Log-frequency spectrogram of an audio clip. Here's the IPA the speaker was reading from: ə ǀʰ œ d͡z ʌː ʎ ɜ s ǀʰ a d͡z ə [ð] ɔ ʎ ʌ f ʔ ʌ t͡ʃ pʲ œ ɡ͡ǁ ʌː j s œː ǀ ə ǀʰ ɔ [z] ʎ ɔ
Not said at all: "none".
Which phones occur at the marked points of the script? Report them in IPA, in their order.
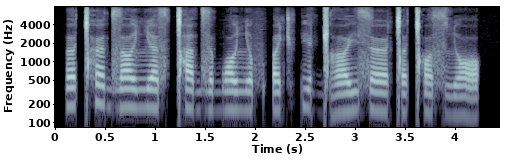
b, s

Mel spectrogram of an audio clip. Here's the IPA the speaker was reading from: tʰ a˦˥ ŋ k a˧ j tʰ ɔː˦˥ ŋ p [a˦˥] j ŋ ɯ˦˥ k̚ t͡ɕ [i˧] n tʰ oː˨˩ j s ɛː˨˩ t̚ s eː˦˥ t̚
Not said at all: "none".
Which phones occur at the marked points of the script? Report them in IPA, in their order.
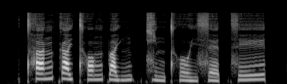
a˧, i˨˩

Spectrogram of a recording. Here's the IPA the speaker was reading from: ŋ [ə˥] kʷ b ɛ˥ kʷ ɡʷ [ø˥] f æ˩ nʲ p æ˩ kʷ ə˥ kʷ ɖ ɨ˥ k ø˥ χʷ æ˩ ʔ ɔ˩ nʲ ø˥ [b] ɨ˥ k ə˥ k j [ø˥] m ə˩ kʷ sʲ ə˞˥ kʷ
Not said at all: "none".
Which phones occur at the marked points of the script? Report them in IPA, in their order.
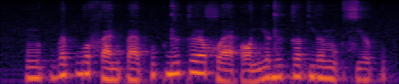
ə˩, ə˥, ɖ, ø˥

